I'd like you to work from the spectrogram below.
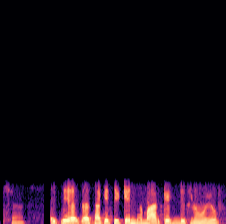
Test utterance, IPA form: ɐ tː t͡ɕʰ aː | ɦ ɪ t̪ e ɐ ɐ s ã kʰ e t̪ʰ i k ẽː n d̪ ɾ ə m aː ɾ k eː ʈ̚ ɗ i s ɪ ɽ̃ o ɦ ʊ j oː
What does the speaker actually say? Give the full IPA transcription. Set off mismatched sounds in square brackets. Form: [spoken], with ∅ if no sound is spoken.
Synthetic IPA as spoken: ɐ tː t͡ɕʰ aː | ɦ ɪ t̪ e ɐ ɐ s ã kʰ e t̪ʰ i k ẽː n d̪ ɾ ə m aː ɾ k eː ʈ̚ ɗ [ɪ] s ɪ ɽ̃ o ɦ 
